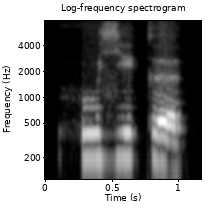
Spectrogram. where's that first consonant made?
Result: throat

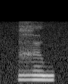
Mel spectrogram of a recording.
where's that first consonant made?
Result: velum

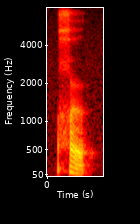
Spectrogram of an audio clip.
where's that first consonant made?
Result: uvula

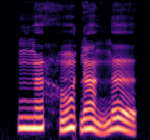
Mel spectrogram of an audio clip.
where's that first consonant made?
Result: velum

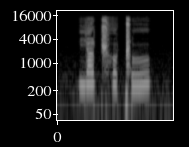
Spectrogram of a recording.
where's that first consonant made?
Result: palate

